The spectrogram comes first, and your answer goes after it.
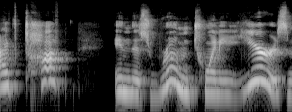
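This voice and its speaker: A female-sounding, put-on character voice growls at a fairly high pitch. It moves at a fairly slow pace with very wide pitch swings. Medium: read story. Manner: stern, scolding.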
